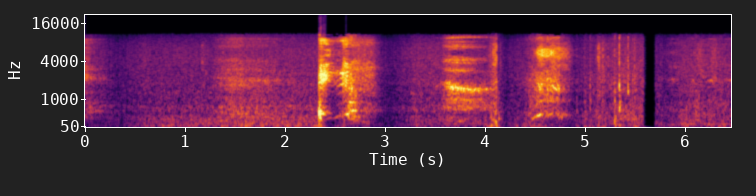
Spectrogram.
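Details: Napping subject sneezing and coughing: a few sharp, hissing sneeze-like bursts with sniffing noises against steady room noise.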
